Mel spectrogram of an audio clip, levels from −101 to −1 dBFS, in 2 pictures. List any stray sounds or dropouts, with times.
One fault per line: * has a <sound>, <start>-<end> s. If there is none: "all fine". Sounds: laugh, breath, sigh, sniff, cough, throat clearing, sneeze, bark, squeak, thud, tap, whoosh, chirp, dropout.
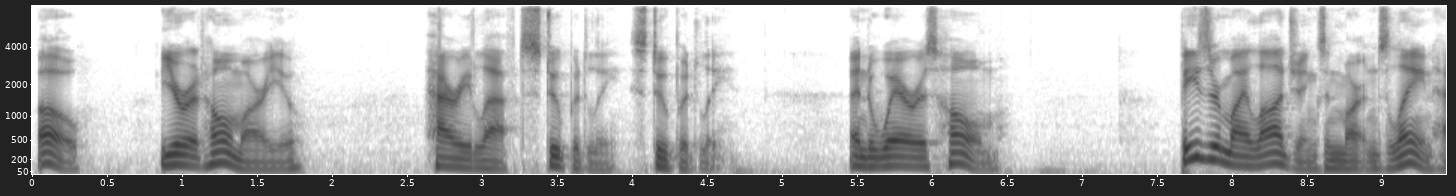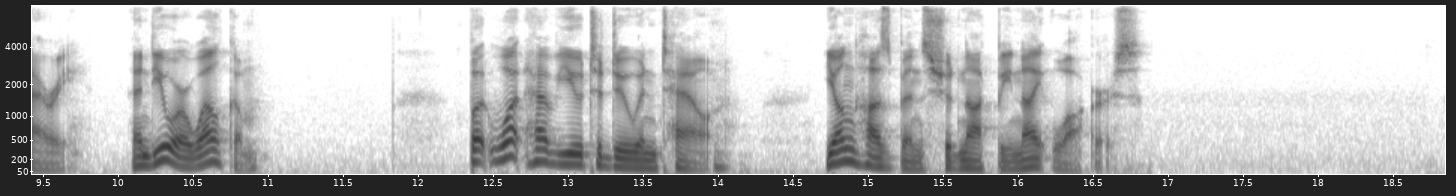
all fine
